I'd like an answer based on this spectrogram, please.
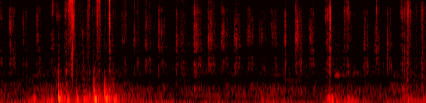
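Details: A guinea pig munches watermelon in close-up: rapid, juicy crunching in quick irregular bursts, two strong bites near the first second, then steady chewing with another loud cluster around four seconds.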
